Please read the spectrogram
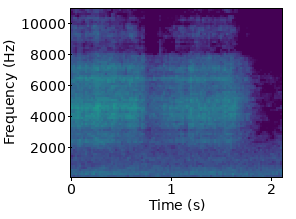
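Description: Small 9-volt geared DC motors of a string-driven animatronic hand running for almost two seconds, a rasping whirr that stops shortly before the end.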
